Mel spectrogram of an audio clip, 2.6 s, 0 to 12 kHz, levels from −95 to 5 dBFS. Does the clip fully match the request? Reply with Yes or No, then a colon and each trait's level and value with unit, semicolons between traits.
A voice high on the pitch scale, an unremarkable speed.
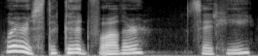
Yes: high, 210 Hz; average, 160 wpm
